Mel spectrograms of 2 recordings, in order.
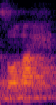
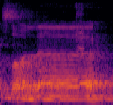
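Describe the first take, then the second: First: It ends with a tense, raspy mid-throat h. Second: It ends with a soft, breathy low-throat h. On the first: The speaker calls it wrong. "Bukan sholah" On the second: The speaker calls it right. "tapi sholah"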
